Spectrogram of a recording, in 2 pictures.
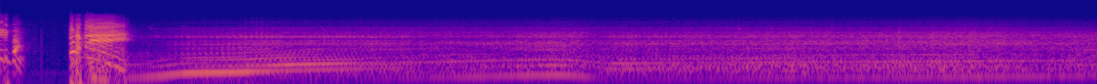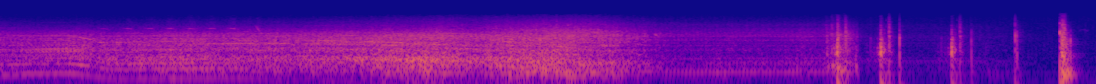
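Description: Tata Sumo engine running as the vehicle drives up the street, holding steady pitches that shift a couple of times, growing louder about three-quarters of the way through and then dropping away as it comes to a stop.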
